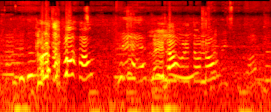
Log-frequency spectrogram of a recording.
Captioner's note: speaking German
